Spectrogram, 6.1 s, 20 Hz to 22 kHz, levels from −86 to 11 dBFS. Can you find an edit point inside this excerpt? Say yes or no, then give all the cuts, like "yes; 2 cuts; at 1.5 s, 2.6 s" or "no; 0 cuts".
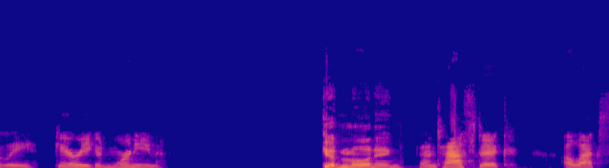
yes; 1 cut; at 4.0 s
